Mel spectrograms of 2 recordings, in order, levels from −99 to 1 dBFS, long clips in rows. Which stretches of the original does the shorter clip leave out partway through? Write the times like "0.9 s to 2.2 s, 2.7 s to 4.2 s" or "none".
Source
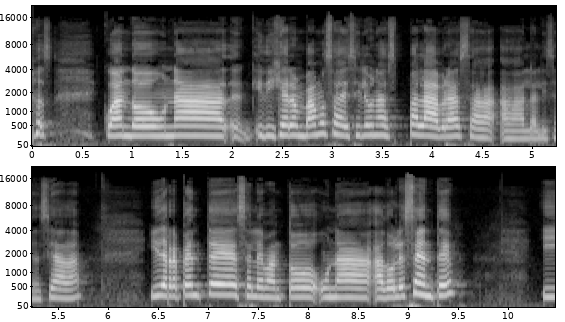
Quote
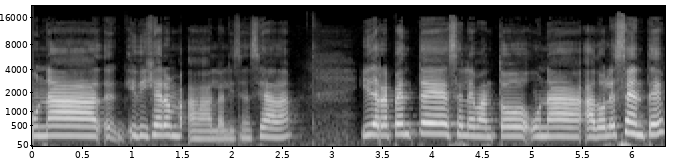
2.7 s to 4.6 s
